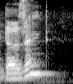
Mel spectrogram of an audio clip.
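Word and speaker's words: doesn't: देखो लगा तो टी है, लेकिन जब हम बोलते हैं ना तो हम उसको साइलेंट रखते हैं।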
